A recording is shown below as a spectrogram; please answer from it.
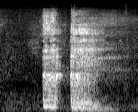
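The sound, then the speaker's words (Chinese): A man clears his throat at a court hearing: two short, harsh bursts in quick succession, the second longer and trailing away, loud and alone with no talk. “邓布利多清了清嗓子，威森加摩又安静了下来。”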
